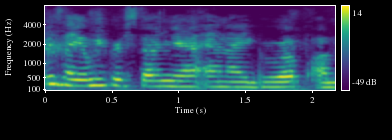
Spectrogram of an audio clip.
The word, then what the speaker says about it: Naomi Korstanje: And with me in the studios this morning is none other than Naomi Korstanje. Now, my Dutch is good, so I think I pronounced that good, right, Naomi? Yes, Naomi Korstanje.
